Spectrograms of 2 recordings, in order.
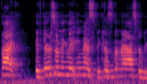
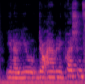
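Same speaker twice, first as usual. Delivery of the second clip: ordinary talk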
